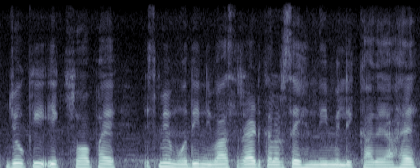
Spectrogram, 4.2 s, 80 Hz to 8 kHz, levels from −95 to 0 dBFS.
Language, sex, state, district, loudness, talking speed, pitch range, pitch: Hindi, male, Uttar Pradesh, Lalitpur, -18 LUFS, 230 wpm, 135-155 Hz, 145 Hz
